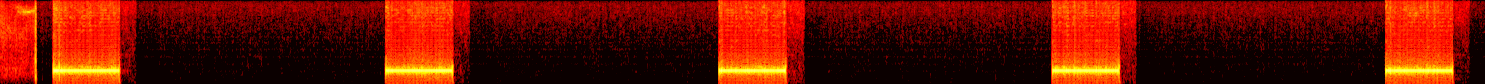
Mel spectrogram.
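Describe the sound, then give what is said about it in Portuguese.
Telephone call tones sound while a call is placed: five steady, mid-pitched beeps, each about a second long, repeat at even intervals of roughly five seconds with silence between. “Um minutinho que eu preciso fazer essa ligação, rapidinho.”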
